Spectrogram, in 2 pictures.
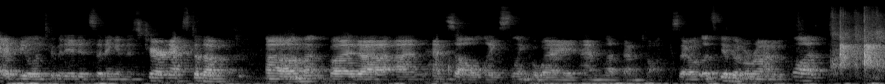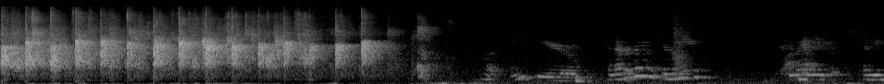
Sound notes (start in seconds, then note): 8.2 applause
